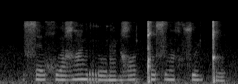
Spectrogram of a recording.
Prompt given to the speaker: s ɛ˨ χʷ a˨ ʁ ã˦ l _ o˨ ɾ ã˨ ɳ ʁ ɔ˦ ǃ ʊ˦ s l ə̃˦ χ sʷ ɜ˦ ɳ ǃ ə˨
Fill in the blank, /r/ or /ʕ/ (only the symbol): r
